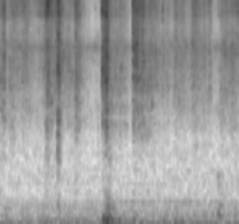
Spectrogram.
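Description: Bubble wrap being handled, giving a few faint crinkles, over a low steady rumble.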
